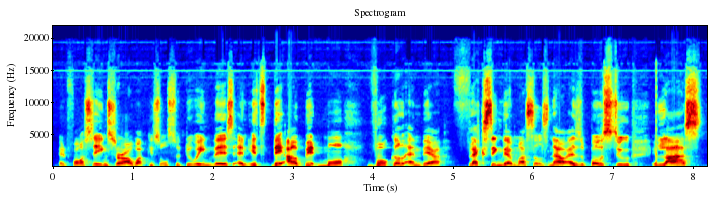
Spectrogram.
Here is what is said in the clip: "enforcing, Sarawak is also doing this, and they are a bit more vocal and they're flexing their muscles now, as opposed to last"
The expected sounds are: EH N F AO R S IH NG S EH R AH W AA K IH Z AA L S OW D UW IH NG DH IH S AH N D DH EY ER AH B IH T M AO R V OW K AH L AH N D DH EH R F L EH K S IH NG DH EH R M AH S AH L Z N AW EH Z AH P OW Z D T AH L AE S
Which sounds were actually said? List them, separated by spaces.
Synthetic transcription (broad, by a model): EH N F AO S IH NG S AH R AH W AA K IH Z AA L S OW D UW IH NG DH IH S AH N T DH EY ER AH B IH T M AO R V OW K AH L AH N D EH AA F L EH K S IH NG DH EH M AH S AH L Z N AW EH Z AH P OW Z T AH L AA S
